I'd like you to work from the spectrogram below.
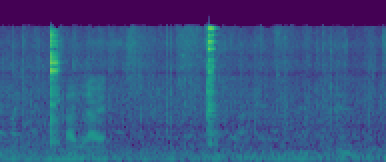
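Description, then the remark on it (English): Coffee cups clink together in a toast, two bright, brief ceramic taps about a second and a half apart, over a quiet low room murmur. “Let's have a cheers on that in coffee.”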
